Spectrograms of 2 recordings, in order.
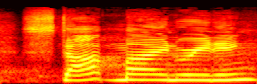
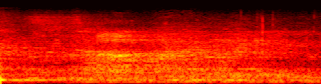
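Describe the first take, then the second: First: Loud and slow with a laugh. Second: Breathy whisper, slow, laughing; whispered to yourself. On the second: Pastor has the crowd whisper the title to themselves, whispering. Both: Shown as a demonstration. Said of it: "say it to yourself".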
